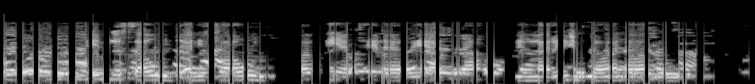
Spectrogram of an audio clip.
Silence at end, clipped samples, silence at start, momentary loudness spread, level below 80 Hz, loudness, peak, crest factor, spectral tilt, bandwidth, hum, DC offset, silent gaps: 0.05 s; under 0.1%; 0.05 s; 6 LU; -48 dBFS; -11 LUFS; 0 dBFS; 12 dB; -3 dB/octave; 7.8 kHz; none; under 0.1%; 2.96-3.01 s, 7.32-7.39 s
